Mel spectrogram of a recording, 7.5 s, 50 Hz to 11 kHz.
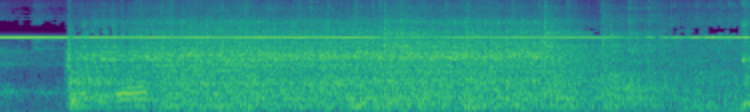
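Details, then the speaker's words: Military Mercedes Unimog SEE tractor diesel with a Bosch inline injection pump, sat about 10 years, some air left in the fuel after bleeding: steady starter churning, about three beats a second, with no firing yet; slow to start. "It's been sitting for about 10 years, so it's going to take a minute."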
